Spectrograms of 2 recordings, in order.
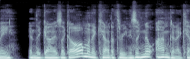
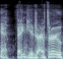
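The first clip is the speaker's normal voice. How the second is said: put-on cartoon teenager voice, higher; 3 semitones higher than usual. Picturing a movie character turning into Beavis: Beavis voice. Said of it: "turning straight up into Beavis, like".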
